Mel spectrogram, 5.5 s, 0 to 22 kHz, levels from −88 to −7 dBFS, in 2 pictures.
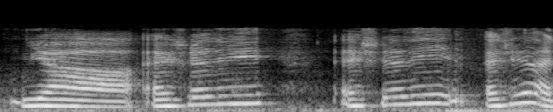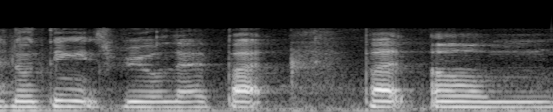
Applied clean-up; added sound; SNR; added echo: none; none; none; none.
